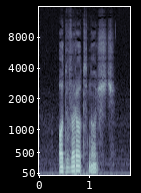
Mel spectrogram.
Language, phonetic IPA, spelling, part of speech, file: Polish, [ɔdˈvrɔtnɔɕt͡ɕ], odwrotność, noun, Pl-odwrotność.ogg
